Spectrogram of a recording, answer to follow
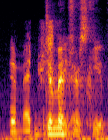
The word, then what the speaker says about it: Dimitrescu: her last name and not screw this up, Dimitrescu? Or Dimitres? Say it like you would a sword, since you're a weeb. Oh, Hardy Har Har. Dimitrescu, thank you.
